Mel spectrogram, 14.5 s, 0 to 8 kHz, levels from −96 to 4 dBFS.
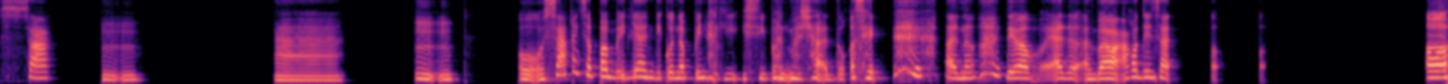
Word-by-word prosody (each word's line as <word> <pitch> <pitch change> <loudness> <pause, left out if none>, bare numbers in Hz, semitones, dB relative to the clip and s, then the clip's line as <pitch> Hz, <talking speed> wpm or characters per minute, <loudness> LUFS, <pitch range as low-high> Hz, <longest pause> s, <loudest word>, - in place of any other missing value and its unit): Sa'k 220 0 -1 0.5
mm. 155 0 -6 1.3
Ah. 145 0 -4 0.7
Mm. 170 -3 -1 0.6
Oo, 175 +1 +1
sa'kin 400 - 0
sa 310 - +4
pamilya 255 -3 +2
hindi 210 -2 -3
ko 215 - -1
na 215 0 +2
pinag-iisipan 200 -1 -3
masyado 195 -2 -1
kasi 215 0 0 0.6
ano, 210 +1 +1 0.3
'di 215 - +4
ba 215 -1 +7 0.2
ano 205 -1 +1
halimbawa 195 +2 +5
ako 255 - +2
din 235 -1 -1
sa - - +4 0.5
o - - -7 0.5
o - - -26 1.6
Oh. 235 +1 +11
205 Hz, 105 wpm, -22 LUFS, 175-220 Hz, 1.6 s, Oh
